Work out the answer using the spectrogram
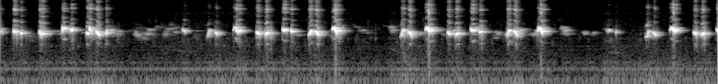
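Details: Sooty-headed bulbul in rapid 'ropel' song, able to draw other bulbuls into calling. Runs of quick, bubbly chirps come in three bursts separated by short gaps, each burst of slurred, warbling notes.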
